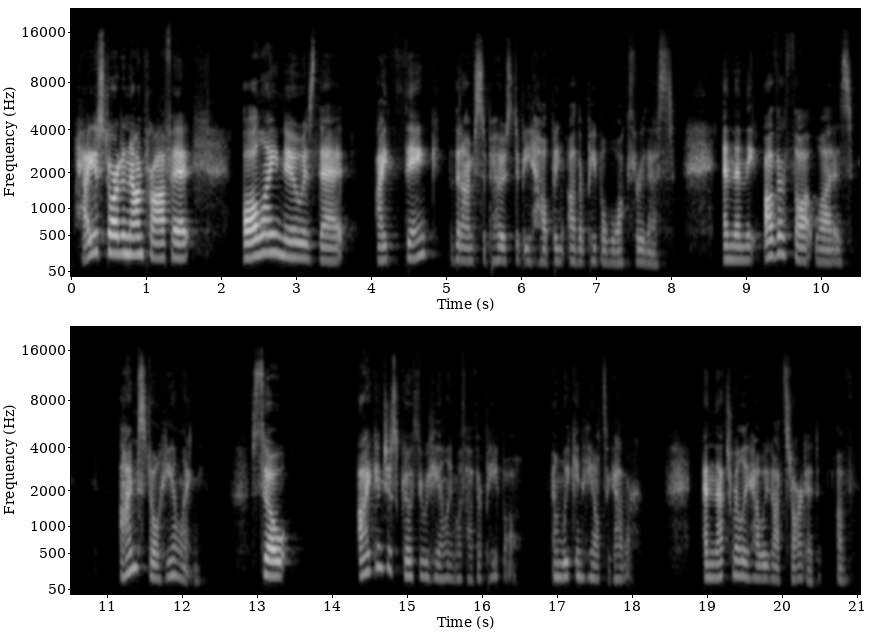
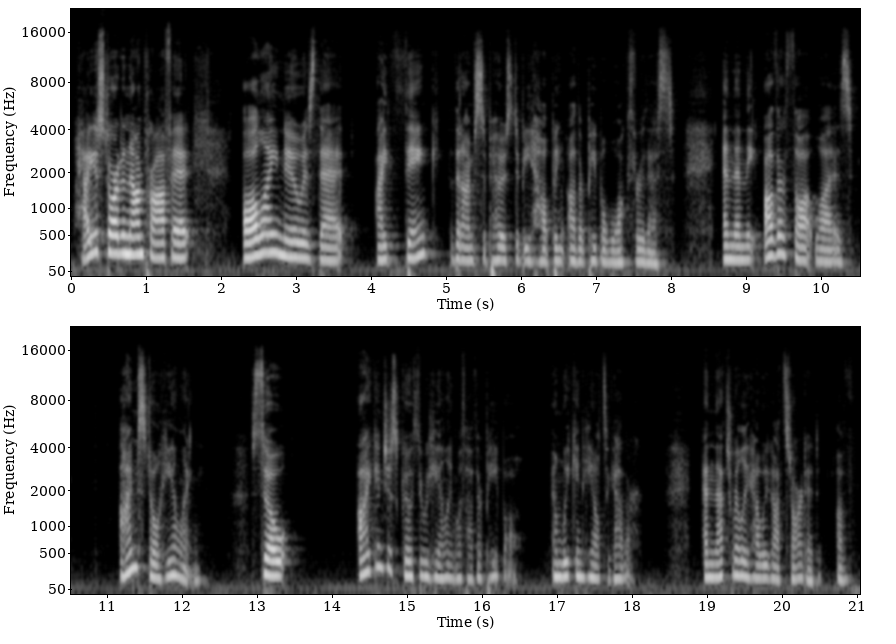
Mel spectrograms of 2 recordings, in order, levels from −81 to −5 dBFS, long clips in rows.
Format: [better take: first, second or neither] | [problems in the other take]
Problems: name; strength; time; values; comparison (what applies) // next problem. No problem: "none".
second | thin; somewhat; fading below 450 Hz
